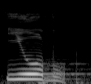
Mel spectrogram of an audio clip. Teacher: Karena huruf sebelumnya yaitu yang ya berbaris di atas dhammah. Maka ra-nya dibunyikan dengan tebal, pangkal lidah kita naik. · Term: tafkhim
